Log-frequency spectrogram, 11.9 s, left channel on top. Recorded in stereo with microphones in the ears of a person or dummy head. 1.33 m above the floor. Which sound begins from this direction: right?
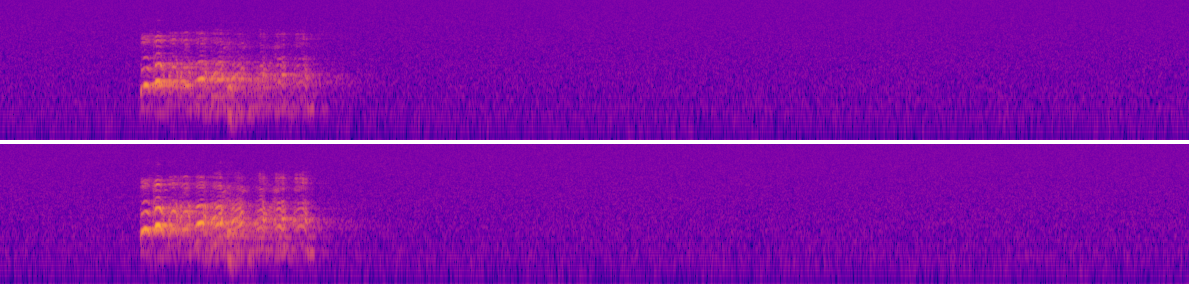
Laughter, at 1.4 s.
